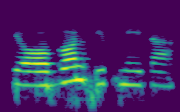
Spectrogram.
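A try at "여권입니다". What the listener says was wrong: Nah, ini sebenarnya emang benar bacanya ibnida, tapi karena hukum bacimnya biep ketemu nian itu jadi miem, jadi bacanya imnida, bukan ibnida. Nah, yang kedua, nah, yogon.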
